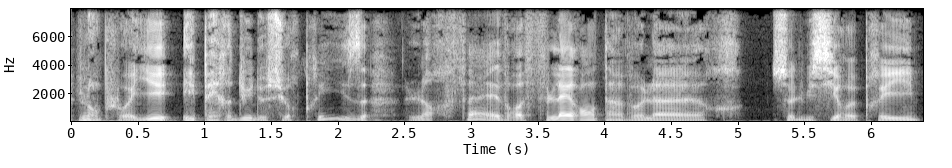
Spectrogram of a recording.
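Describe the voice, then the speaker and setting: A man narrating a classic story aloud in a measured, expressive reading. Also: sits low, vocal fry. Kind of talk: literary reading.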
